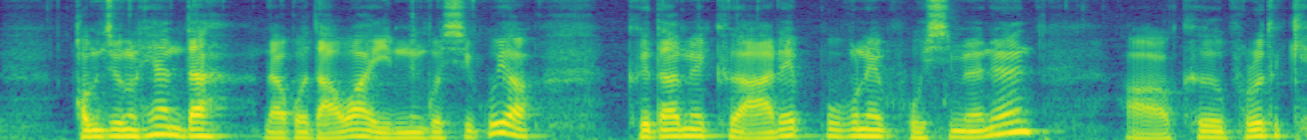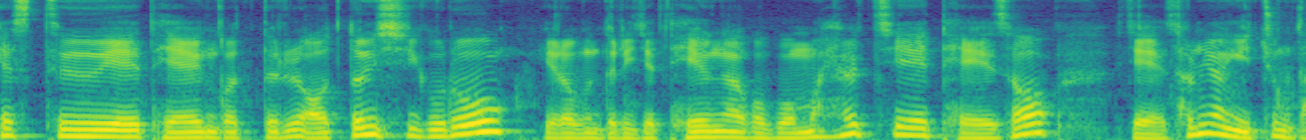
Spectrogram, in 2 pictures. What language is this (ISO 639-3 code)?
kor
